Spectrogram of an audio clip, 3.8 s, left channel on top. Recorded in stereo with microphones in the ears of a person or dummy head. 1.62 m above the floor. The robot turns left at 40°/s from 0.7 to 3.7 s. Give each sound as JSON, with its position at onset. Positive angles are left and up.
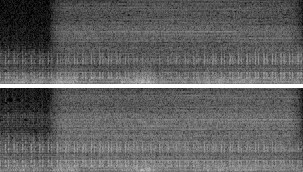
{"t": 0.0, "sound": "a helicopter", "azimuth_deg": -70}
